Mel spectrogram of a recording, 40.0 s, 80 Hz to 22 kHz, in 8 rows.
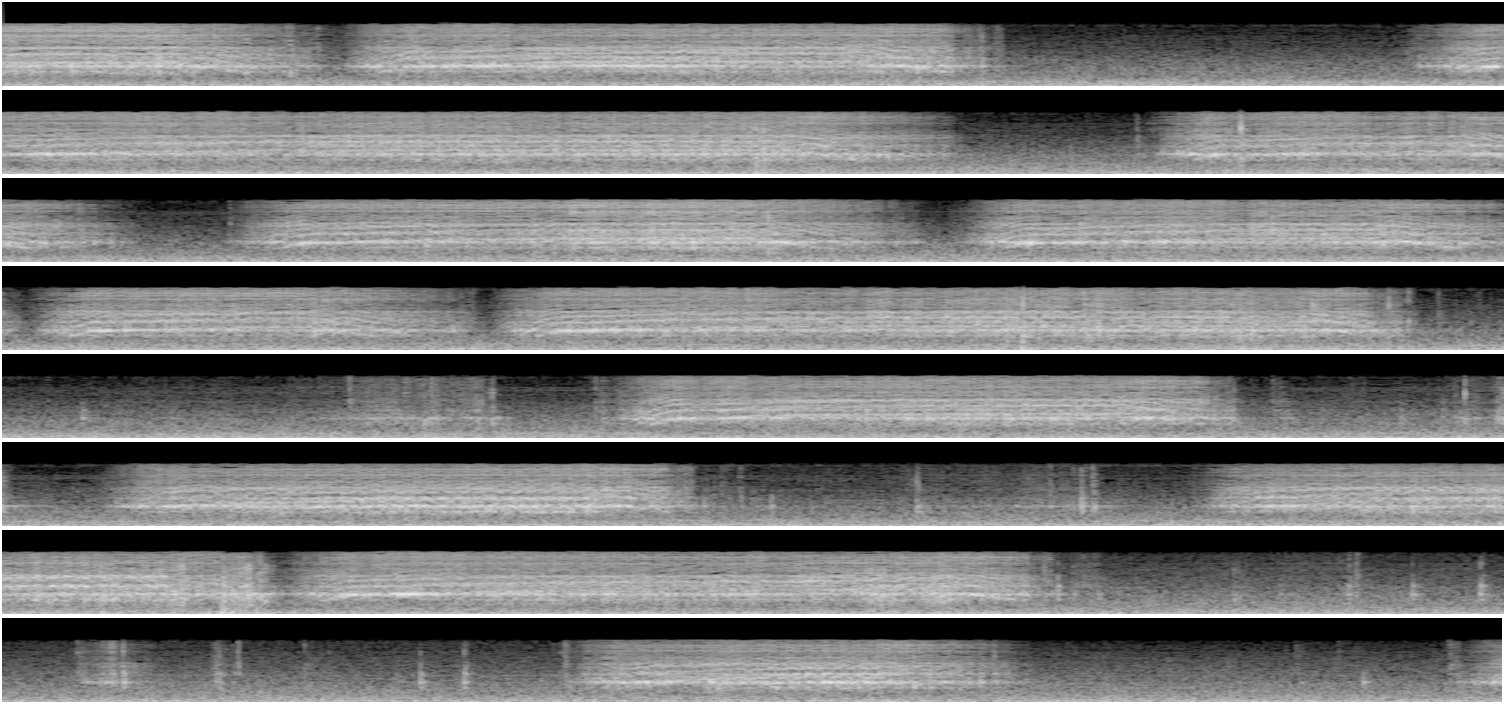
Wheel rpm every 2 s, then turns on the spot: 100, 80, 80, 140, 60, 90, 100, 100, 100, 110, 10, 120, 40, 80, 70, 120, 110, 10, 60, 20.
26-28 32-34 38-40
